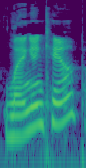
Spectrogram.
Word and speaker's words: Langenkamp: um yeah but she's played by heather lang langenkamp i always say her last name wrong heather langenkamp who actually plays herself in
